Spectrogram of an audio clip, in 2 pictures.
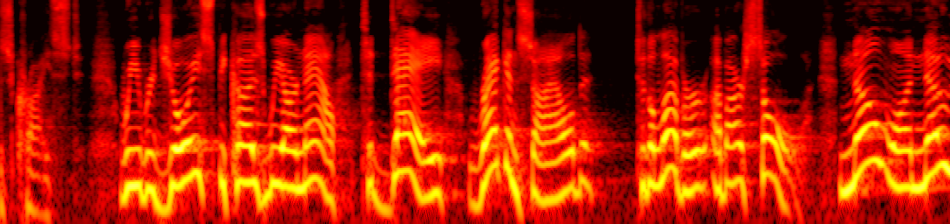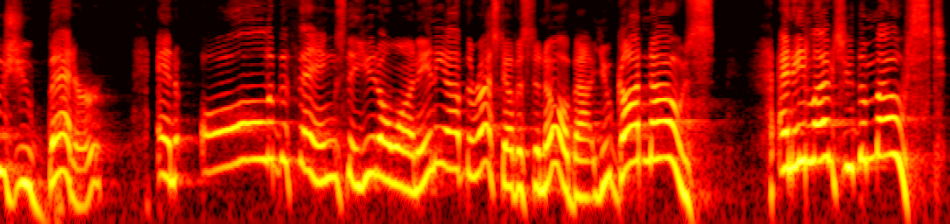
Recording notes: Sermon from our service on the second week of Advent, December 10, 2023.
